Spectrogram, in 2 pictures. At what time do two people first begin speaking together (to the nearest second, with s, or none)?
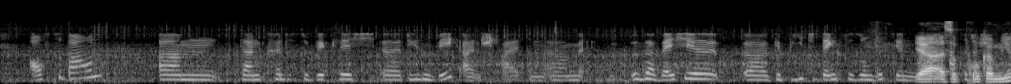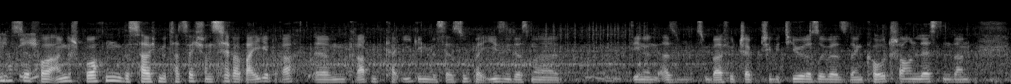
9 s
